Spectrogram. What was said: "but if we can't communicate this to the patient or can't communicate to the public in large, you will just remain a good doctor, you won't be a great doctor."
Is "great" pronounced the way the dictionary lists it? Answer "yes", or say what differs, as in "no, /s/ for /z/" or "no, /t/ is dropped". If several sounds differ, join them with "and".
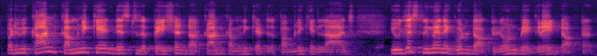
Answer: yes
